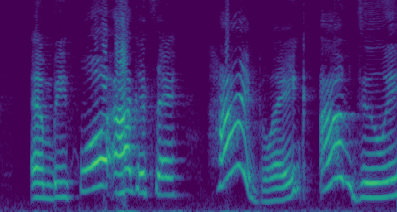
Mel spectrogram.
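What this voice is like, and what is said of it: Usual voice. Nothing is said of it.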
